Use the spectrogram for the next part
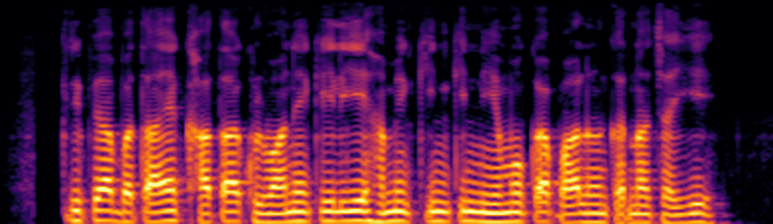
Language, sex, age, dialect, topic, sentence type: Hindi, male, 18-24, Kanauji Braj Bhasha, banking, question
